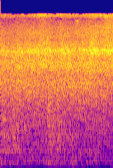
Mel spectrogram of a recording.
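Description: A steady rushing hiss with a low hum underneath, heard inside a pickup truck's cab.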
